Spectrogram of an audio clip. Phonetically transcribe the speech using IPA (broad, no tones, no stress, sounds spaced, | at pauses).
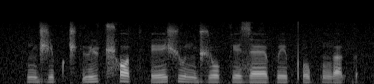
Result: n d͡ʒ e p t͡ʃʼ ɨ j ʈ͡ʂʰ ɔ t͡sʼ e ʃ u n d͡ʒ o k e z ɛ p e pʼ o p ŋ ɐ k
